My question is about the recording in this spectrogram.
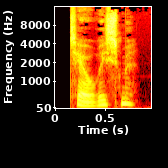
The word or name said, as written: terrorisme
